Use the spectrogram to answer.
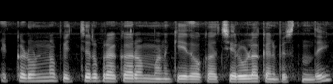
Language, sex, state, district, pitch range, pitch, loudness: Telugu, male, Andhra Pradesh, Srikakulam, 130-155 Hz, 145 Hz, -19 LUFS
